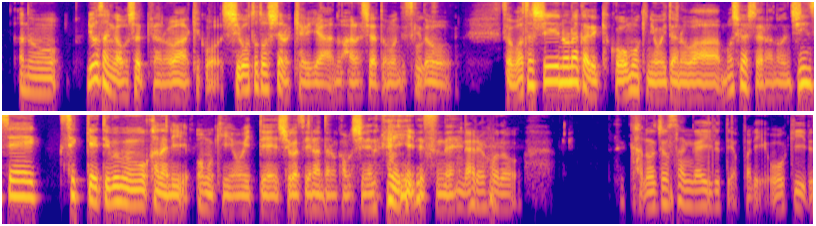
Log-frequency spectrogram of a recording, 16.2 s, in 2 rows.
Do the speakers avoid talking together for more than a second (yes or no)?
yes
